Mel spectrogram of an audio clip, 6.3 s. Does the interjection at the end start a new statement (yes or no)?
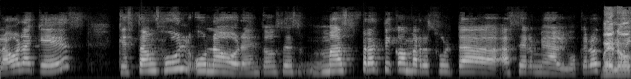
yes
